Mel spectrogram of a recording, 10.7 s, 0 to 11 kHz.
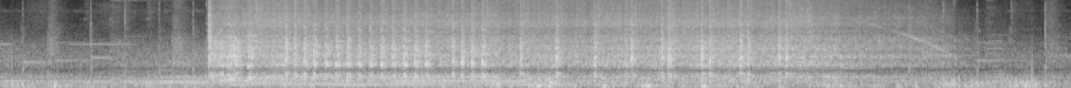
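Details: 1994-98 Ford Mustang "Lil Boss" cranks steadily at about three turns a second but won't catch or fire, even with ether sprayed in; owner suspects a coil issue or lost current, since it previously started then died.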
